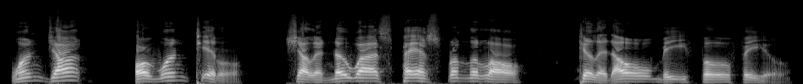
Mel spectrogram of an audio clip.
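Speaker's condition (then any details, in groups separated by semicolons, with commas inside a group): No condition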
